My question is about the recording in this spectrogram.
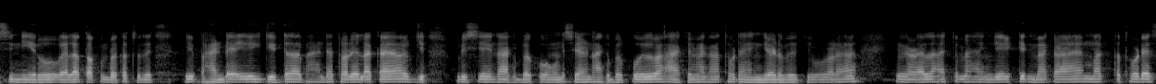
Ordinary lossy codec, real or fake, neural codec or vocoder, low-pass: none; fake; codec, 16 kHz in and 24 kHz out, 1.1 kbps, FireRedTTS-2 codec; 7.2 kHz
